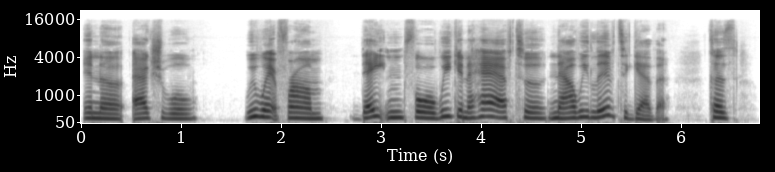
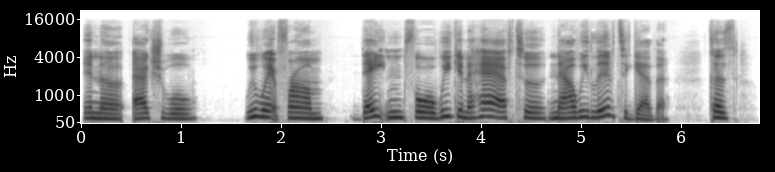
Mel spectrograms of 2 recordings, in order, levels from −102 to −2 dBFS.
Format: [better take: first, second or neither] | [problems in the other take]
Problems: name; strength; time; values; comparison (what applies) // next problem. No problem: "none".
neither | none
